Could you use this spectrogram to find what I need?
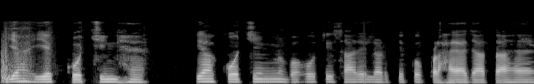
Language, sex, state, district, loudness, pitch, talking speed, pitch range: Hindi, male, Bihar, Jahanabad, -21 LUFS, 115 Hz, 180 wpm, 110-125 Hz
